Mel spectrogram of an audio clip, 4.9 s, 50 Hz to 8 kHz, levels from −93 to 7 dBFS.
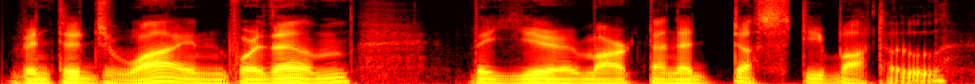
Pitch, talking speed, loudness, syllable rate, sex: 90 Hz, 135 wpm, -18 LUFS, 4.0 syllables/s, male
